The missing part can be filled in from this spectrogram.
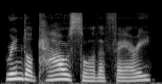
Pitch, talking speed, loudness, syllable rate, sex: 195 Hz, 185 wpm, -17 LUFS, 4.9 syllables/s, female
